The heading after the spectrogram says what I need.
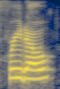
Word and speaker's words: Frito: This is Frito, spelled with a T. Sounds like a D because I'm lazy.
